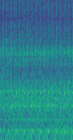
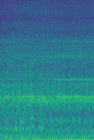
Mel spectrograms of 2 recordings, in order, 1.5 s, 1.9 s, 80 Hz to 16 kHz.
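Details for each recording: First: BMW E34 with M50B20 engine, warm but not yet at operating temperature: fast light metallic ticking from the top end over a steady idle; noise appears once warm despite oil changes, hydraulic lifters or injectors suspected, oil pressure test planned. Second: BMW E34 M50B20, cold idle at −2 °C: steady, even low hum with no knocking or ticking. The owner says the hydraulic lifters only start rattling once it warms up.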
